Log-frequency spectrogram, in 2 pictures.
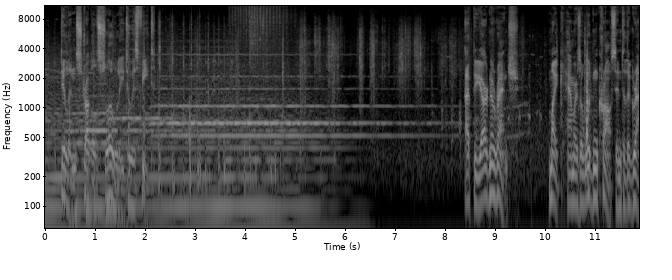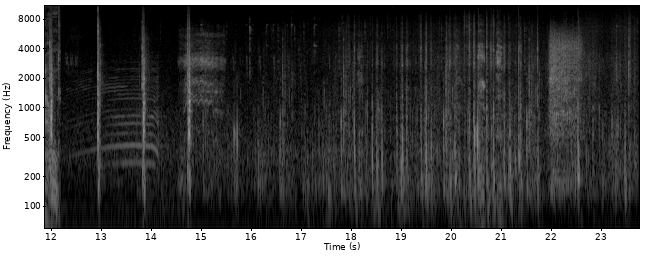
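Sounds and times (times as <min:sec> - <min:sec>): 
horse galloping up at a ranch: 0:00.0 - 0:11.1, 0:13.8 - 0:23.7
speech: 0:00.4 - 0:02.6, 0:08.4 - 0:12.3
horse whinny: 0:12.4 - 0:15.6, 0:22.0 - 0:22.8.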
